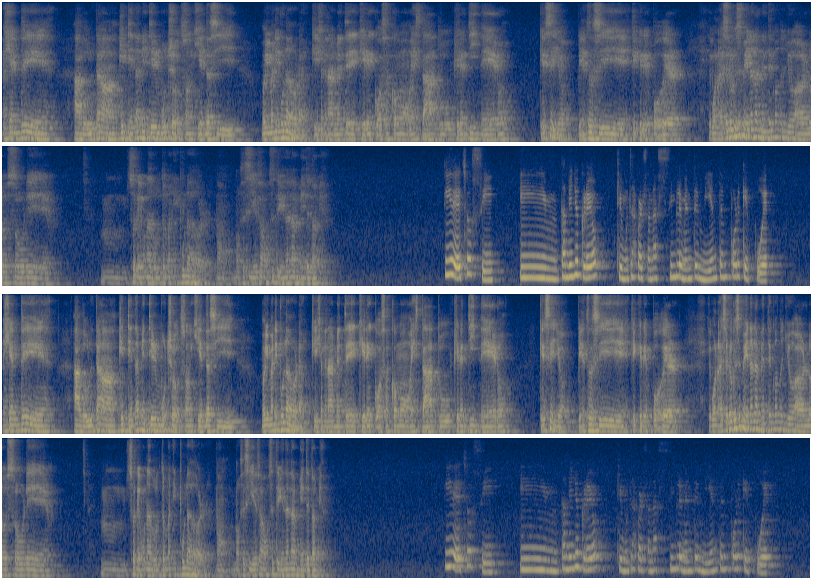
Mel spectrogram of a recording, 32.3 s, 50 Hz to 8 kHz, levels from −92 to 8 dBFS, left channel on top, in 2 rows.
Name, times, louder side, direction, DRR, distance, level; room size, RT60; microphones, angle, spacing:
voice 1, 0.0-4.9 5.2-10.1 10.7-17.2 18.1-22.6, right 2 dB, 65° right, 1.2 m, -28 dB
voice 2, 25.0-26.0 26.5-28.1 28.5-31.5, left 6 dB, 60° left, 0.4 m, -25 dB
11.5 x 8.0 x 3.2 m
head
